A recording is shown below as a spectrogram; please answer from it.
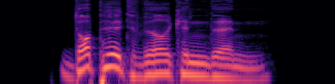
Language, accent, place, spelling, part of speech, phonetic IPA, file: German, Germany, Berlin, doppeltwirkenden, adjective, [ˈdɔpl̩tˌvɪʁkn̩dən], De-doppeltwirkenden.ogg
- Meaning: inflection of doppeltwirkend: 1. strong genitive masculine/neuter singular 2. weak/mixed genitive/dative all-gender singular 3. strong/weak/mixed accusative masculine singular 4. strong dative plural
